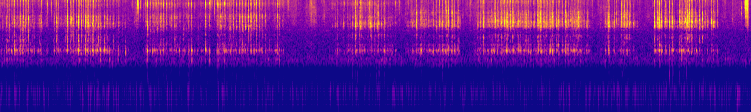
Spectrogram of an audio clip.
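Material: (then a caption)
Coated paper. A wooden stylus scratches roots and branches into a thin, flat sheet of scratch art paper. Quiet, dry, bright scratching comes in bursts of quick strokes separated by brief pauses.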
